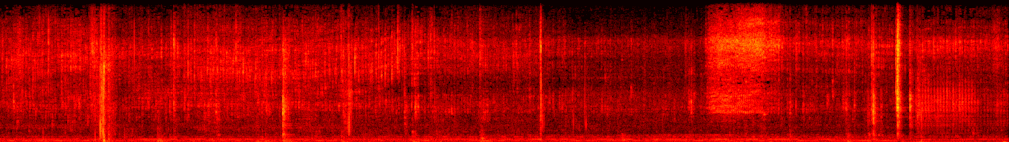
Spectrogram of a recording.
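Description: Water sloshing and splashing around a small boat over a steady low hum, with scattered light knocks and clicks and a short hiss about nine seconds in.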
